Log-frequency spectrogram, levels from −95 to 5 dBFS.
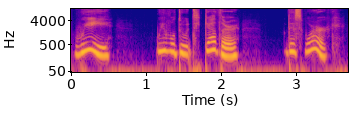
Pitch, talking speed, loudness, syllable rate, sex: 250 Hz, 95 wpm, -17 LUFS, 4.2 syllables/s, female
